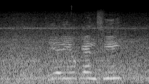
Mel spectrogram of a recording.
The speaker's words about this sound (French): Il nous fait pénétrer dans la centrale de refroidissement en sous-sol de ce quartier de Cyber City.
